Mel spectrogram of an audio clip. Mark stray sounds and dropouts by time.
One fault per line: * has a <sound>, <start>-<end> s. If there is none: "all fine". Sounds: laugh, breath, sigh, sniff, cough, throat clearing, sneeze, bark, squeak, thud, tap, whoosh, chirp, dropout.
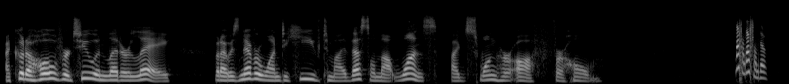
* has a chirp, 7.4-7.7 s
